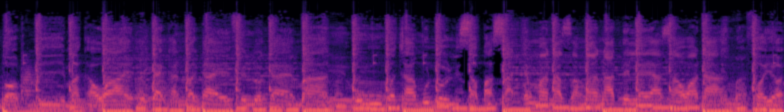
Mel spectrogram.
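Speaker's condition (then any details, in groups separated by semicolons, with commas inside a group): No condition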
